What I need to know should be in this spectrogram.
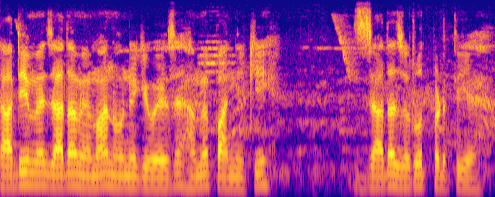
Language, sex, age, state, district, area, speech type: Urdu, male, 30-45, Uttar Pradesh, Muzaffarnagar, urban, spontaneous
